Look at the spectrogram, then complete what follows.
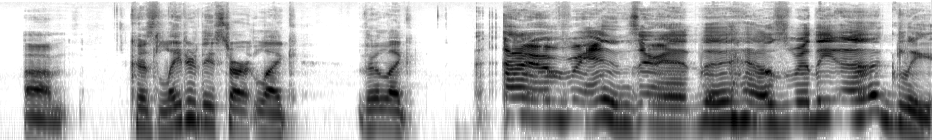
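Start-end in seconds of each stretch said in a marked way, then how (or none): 3.8-7.0 strained, high, drawn-out throat-straining put-on voice. Showing how the characters in a Pokemon movie talk, throat-straining put-on voice. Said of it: "that's all that voice I'm gonna do because it hurts my throat".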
